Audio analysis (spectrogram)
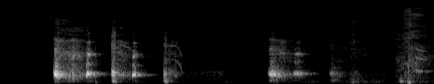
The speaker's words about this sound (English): You know what it is about that? Is that I feel like you're stuck, and you can't really cough the way you want to cough when you cough like that.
